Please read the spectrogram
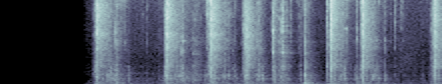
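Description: Typewriter keys clacking in an irregular run of sharp strikes, about three a second, starting about a second in.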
